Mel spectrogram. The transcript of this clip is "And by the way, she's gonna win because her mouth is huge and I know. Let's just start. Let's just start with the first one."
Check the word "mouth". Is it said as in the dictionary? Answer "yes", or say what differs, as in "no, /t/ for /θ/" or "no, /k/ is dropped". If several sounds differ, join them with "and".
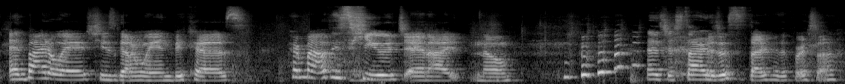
yes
